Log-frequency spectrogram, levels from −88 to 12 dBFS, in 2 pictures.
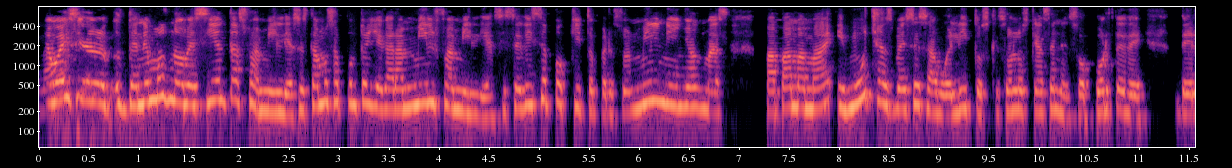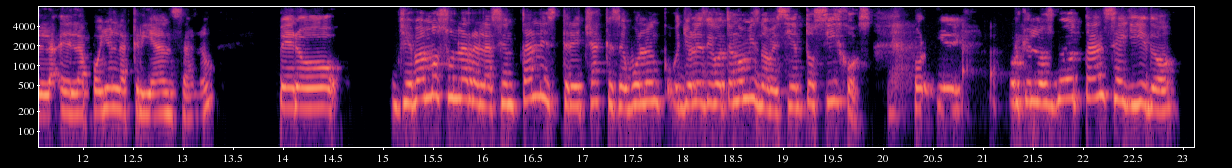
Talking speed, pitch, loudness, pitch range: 170 wpm, 245 Hz, -17 LUFS, 210-275 Hz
